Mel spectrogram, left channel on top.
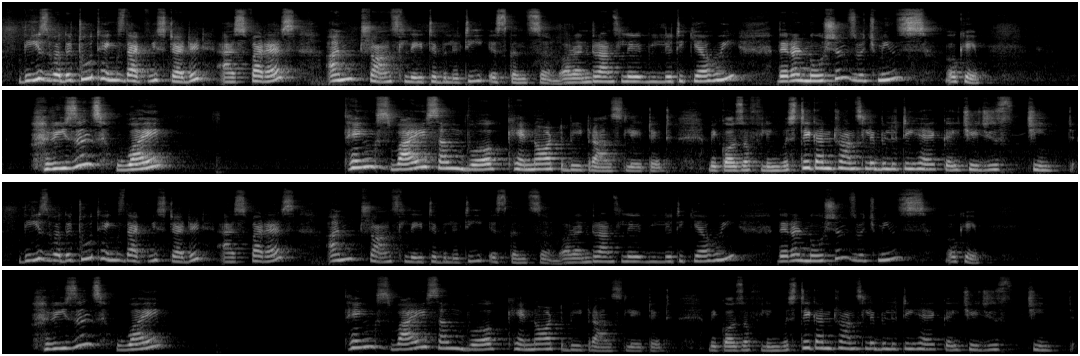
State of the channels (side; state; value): right; quieter; 11.2 dB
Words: these were the two things that we studied as far as untranslatability is concerned. Or untranslatability kya hui? There are notions, which means, okay, reasons why some work cannot be translated. Because of linguistic untranslatability hai,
